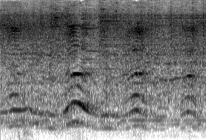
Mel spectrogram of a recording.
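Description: Children's voices, rising and falling in pitch about every half second, over a steady hiss.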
